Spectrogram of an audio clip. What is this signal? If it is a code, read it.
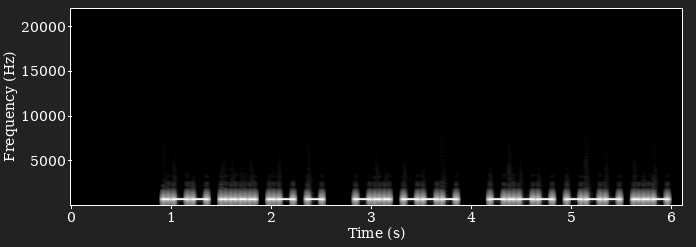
Morse code, heard as a keyed tone, about 25 wpm, 700 Hz. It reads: WHAT DO YOU
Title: Sets of 5 Words Encore 25wpm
